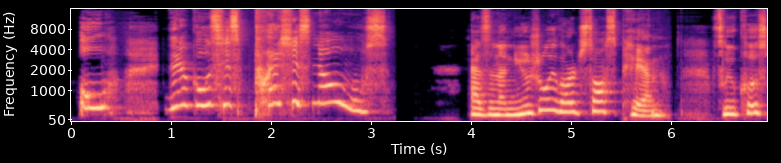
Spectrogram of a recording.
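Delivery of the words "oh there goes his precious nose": put-on high, shrill, alarmed girl's cry; alarmed young girl. A narrator's reading. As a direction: gasp in horror at the pan. Alice alarmed at flying pans.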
